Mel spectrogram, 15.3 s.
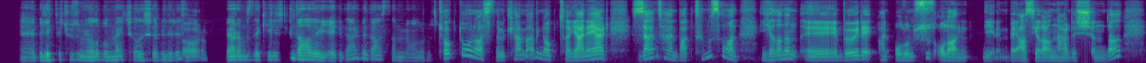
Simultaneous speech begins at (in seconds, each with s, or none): none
